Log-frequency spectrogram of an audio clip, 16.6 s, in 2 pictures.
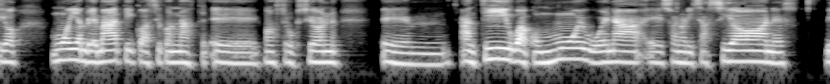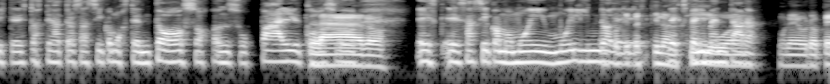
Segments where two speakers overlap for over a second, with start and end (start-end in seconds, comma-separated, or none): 14.3-16.0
